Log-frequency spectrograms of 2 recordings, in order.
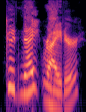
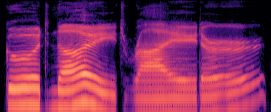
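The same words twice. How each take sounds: First: It is said at a normal pace. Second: It is said very slowly and drawn out. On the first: The speaker calls it wrong. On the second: The speaker calls it right.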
